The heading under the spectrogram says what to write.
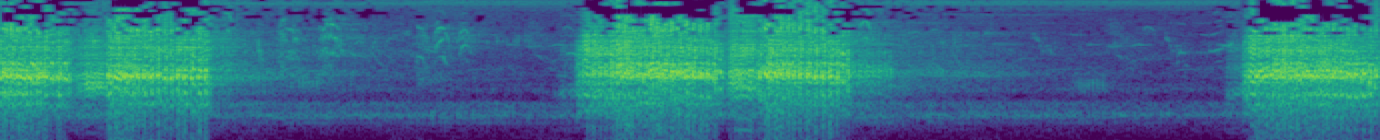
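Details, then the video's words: Macaw calling with loud, harsh, raspy squawks, two long bursts and a shorter one, with quieter grating notes between them. "CANTO DA ARARA"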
